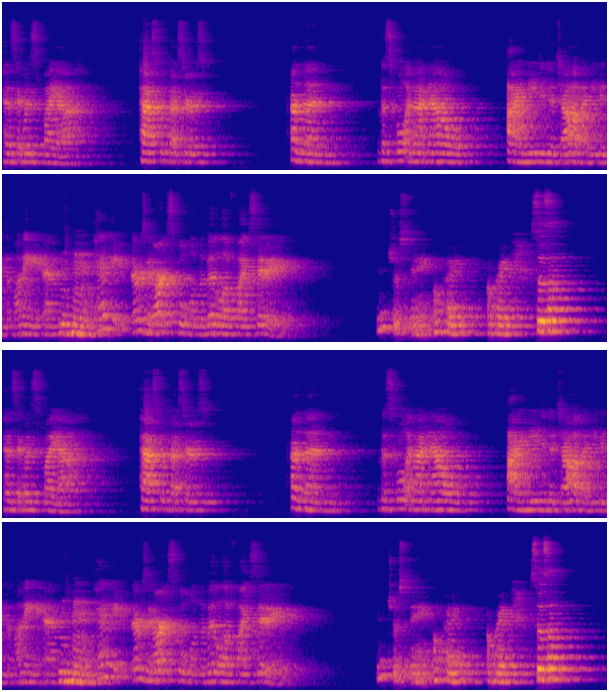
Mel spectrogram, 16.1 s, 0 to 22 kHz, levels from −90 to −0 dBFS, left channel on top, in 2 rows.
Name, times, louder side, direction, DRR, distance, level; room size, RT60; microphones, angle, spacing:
voice 1, 0.0-1.1 1.8-2.7 3.8-4.4 5.0-6.2 6.7-8.9 9.3-11.9, left 1 dB, 60° left, -6 dB, 1.1 m, -32 dB
voice 2, 8.8-9.2 13.1-14.2 14.5-15.4, left 2 dB, 40° right, -5 dB, 1.1 m, -29 dB
5.1 x 2.9 x 2.3 m, 1.1 s
head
